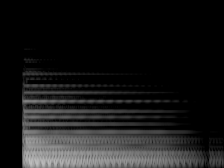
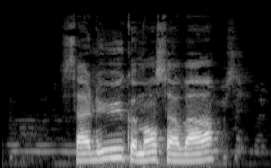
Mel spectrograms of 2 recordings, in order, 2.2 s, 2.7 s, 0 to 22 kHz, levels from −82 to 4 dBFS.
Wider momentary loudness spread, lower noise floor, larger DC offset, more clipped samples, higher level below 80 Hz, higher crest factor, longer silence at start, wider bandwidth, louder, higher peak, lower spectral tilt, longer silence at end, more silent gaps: first, 18 LU vs 7 LU; first, -53 dBFS vs -44 dBFS; neither; neither; first, -38 dBFS vs -52 dBFS; about the same, 16 dB vs 14 dB; second, 0.25 s vs 0.7 s; second, 4.7 kHz vs 14 kHz; second, -29 LUFS vs -14 LUFS; second, -12 dBFS vs -2 dBFS; first, -10 dB/octave vs -7 dB/octave; second, 0.4 s vs 0.55 s; neither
